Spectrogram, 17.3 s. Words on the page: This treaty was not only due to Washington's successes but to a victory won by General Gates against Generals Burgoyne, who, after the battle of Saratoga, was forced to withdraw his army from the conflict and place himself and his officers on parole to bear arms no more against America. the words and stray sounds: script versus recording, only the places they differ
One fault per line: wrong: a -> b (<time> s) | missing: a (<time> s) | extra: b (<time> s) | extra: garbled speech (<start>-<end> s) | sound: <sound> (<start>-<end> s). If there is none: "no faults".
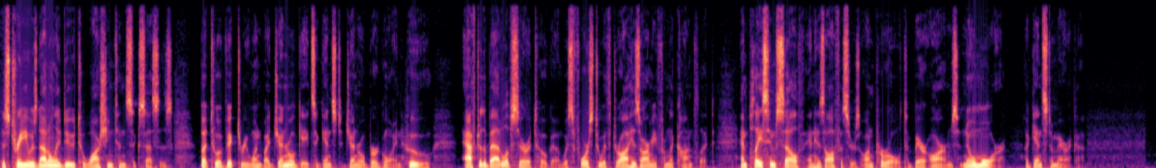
wrong: Generals -> General (5.2 s)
